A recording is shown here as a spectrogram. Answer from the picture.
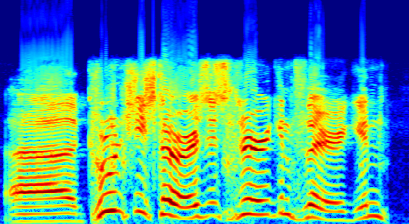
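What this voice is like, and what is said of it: Exaggerated put-on Swedish accent. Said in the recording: “Something in a racist Swedish accent ... Can you do a Swedish accent?”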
